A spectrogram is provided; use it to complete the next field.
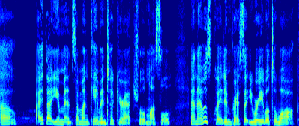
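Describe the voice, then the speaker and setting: A female-sounding, raspy put-on character voice at a medium pitch moves along at a fairly quick pace. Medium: actual play.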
